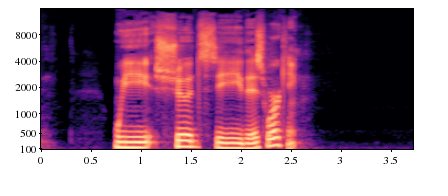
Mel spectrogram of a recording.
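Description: A man speaks briefly and casually into a close microphone.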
